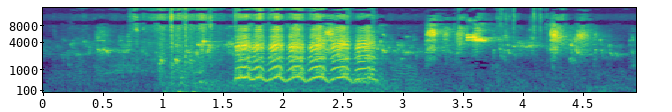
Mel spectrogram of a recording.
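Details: Captive Barbary dove giving a laughing call: a quick rolling series of wavering, bubbling coos lasting about a second, with high chirps of other small birds before and after.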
